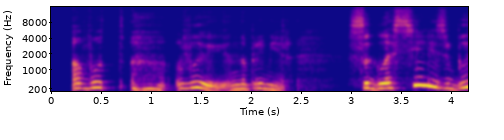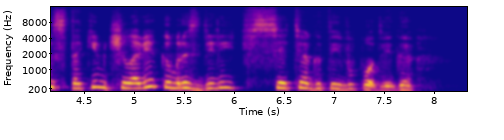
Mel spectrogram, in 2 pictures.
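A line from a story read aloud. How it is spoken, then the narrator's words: Nervous stammering question. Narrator (Russian): Сергей, волнуясь и запинаясь, спросил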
